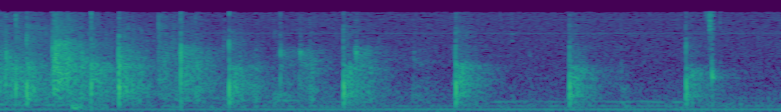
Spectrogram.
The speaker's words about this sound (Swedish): Ge henne en applåd.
